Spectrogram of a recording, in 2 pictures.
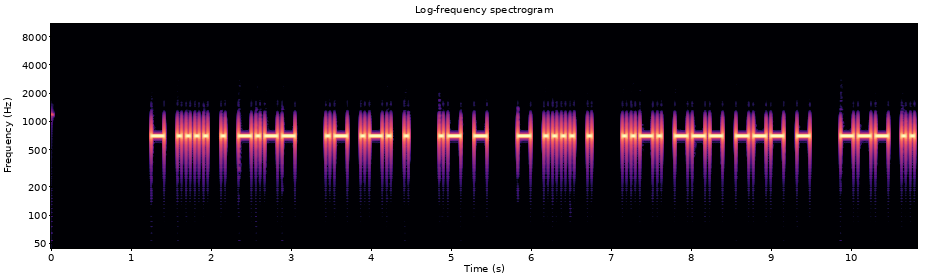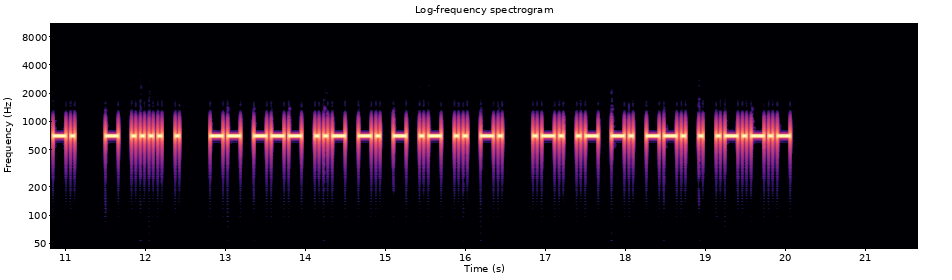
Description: Morse code, heard as a keyed tone, about 22 wpm, 700 Hz. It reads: THEY ARE AT THE FOOT OF THE MOUNTAIN RANGE.
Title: Sentences from Top 1000 Words - Review Part 4 - 22wpm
